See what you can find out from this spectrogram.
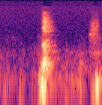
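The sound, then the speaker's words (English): Dog barking: two short, faint barks separated by a brief pause, with no voices and only quiet breathing-like noise between them. “My dog is barking at somebody who's here.”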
